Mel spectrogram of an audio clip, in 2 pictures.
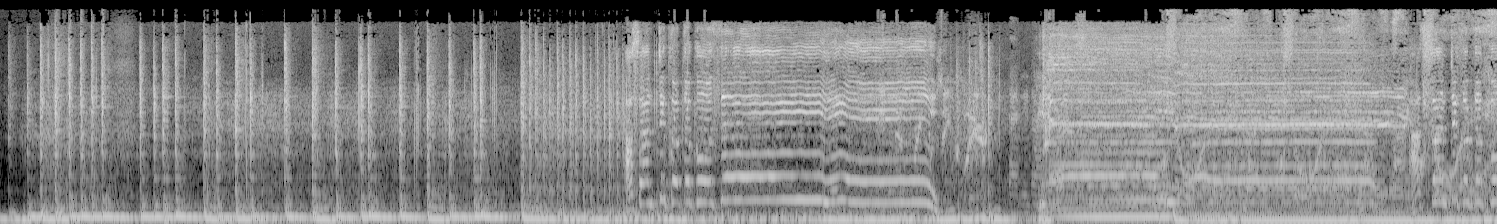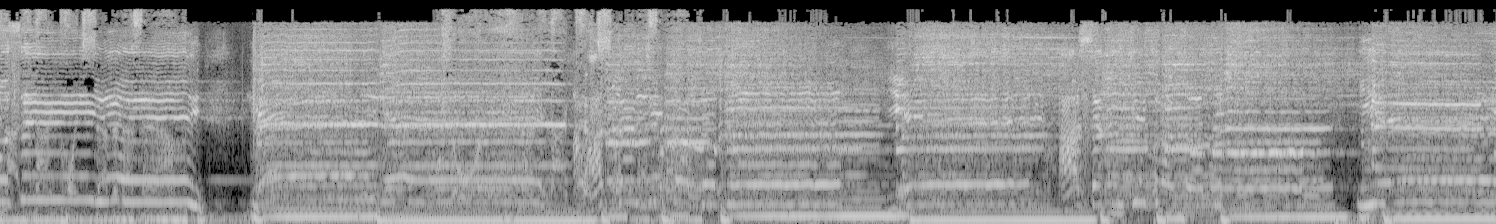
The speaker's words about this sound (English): Yes, this is the anthem. The anthem.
